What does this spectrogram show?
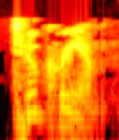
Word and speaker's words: Teucrium: It's called Teucrium. You spell that T-E-U, C like Charlie, R like Roger, I-U-M.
